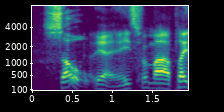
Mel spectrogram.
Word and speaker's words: Saul: spoke with his mother she told me that connect pun pronunciation of it is not so well it's soul soul yeah he's from uh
